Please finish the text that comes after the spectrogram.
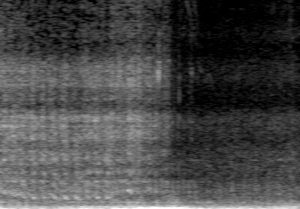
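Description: A Perodua Kancil car with an overheating fault is cranked and its engine starts: a short starter whirr, then the small engine catches with a low rumbling surge and settles into a steady idle, close and fairly loud.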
